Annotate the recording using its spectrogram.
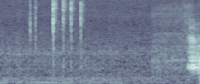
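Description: A quick run of five or six light clicks at a computer, about half a second in, as the video is started, over a faint low hum.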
